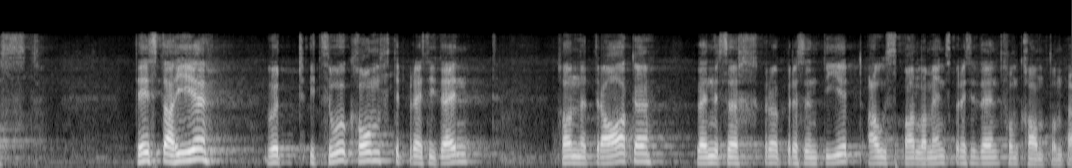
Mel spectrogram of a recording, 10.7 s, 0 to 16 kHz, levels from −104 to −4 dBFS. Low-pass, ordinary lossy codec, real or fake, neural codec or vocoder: 7.2 kHz; none; fake; codec, 16 kHz, 16 kbps, FreqCodec, smaller model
